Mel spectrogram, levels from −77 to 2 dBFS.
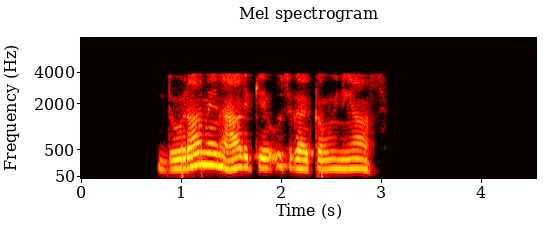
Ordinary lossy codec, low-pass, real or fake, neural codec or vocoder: AAC, 16 kbps; 7.2 kHz; fake; autoencoder, 48 kHz, 128 numbers a frame, DAC-VAE, trained on Japanese speech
